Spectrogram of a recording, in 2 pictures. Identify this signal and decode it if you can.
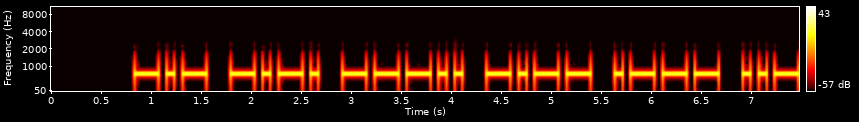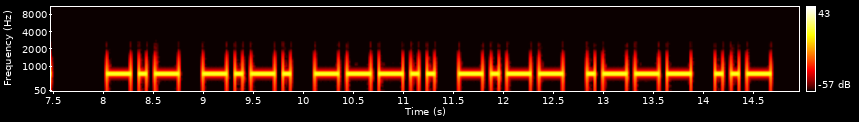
Morse code, heard as a keyed tone, about 14 wpm, 700 Hz. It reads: KC8YJU KC8YJU
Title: USA Call Signs Repeated 3x 15wpm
